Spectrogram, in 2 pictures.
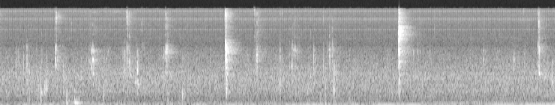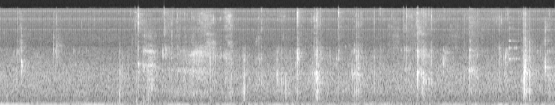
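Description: Close-up chewing and biting of crispy fried chicken, with scattered sharp crunches of the fried coating and wet mouth sounds, over a steady low hum.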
